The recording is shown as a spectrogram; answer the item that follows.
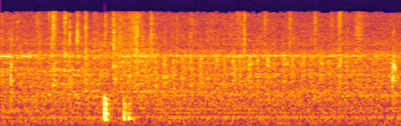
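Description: A steady low background hum with faint steady tones, like a machine running, and a short low two-part sound about a second in.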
